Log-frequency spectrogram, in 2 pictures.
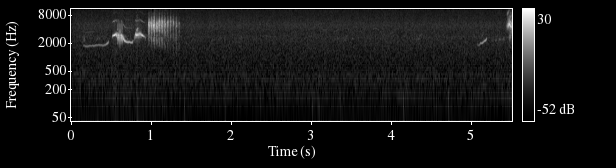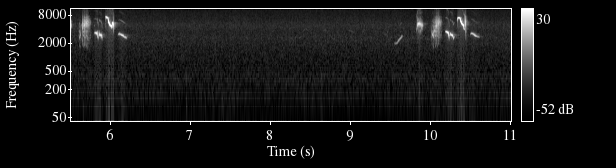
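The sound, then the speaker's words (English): A whinchat sings three short, scratchy warbling phrases separated by long pauses. The bright chirps and trills carry over a faint background hiss. “The windchat is a summer visitor to UK heathlands, moorlands and open meadows.”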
